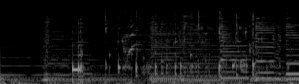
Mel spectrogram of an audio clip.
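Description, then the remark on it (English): A 2011 Zinfandel wine from Petroncelli, Sonoma County, being poured into a glass, a steady gurgling stream whose ringing tone rises as the glass fills, with no voices over it. “But in the meantime, we're going to pour a glass of this, and this is the 2011 Zinfandel from Petroncelli, and this is Sonoma County at its best.”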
